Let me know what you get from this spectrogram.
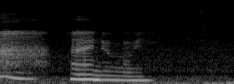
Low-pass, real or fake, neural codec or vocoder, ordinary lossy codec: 19.8 kHz; real; none; none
